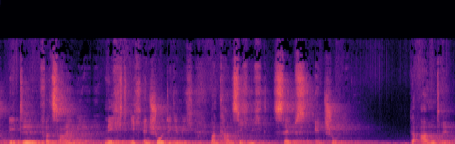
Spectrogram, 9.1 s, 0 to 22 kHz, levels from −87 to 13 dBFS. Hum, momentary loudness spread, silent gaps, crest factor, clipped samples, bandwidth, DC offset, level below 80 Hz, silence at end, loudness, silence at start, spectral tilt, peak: none; 19 LU; none; 20 dB; under 0.1%; 16.5 kHz; under 0.1%; -42 dBFS; 0 s; -23 LUFS; 0 s; -3.5 dB/octave; -6 dBFS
